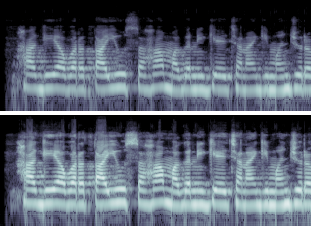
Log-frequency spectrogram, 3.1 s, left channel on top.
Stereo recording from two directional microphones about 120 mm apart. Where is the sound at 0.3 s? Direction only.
55° right (ahead or behind).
